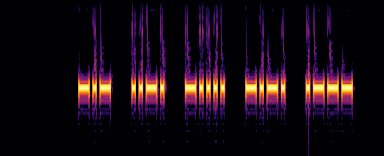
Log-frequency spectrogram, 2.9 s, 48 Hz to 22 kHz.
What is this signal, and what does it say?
Morse code, heard as a keyed tone, about 46 wpm, spaced as for 33 wpm, 700 Hz. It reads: KF6CJ
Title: USA Call Signs - 2x Character Spacing - 45wpm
